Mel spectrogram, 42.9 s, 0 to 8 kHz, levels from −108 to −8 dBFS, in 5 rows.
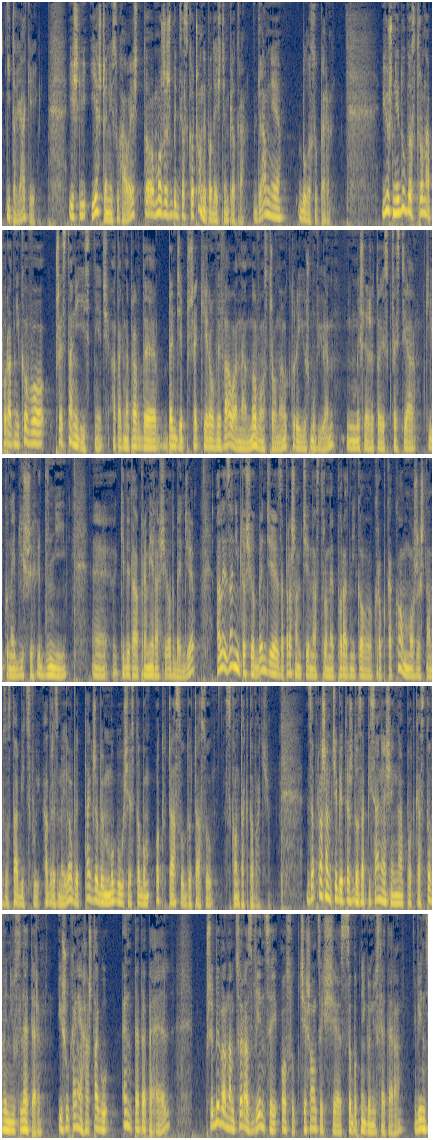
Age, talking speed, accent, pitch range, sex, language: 40-59, 140 wpm, native, 95-130 Hz, male, Polish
